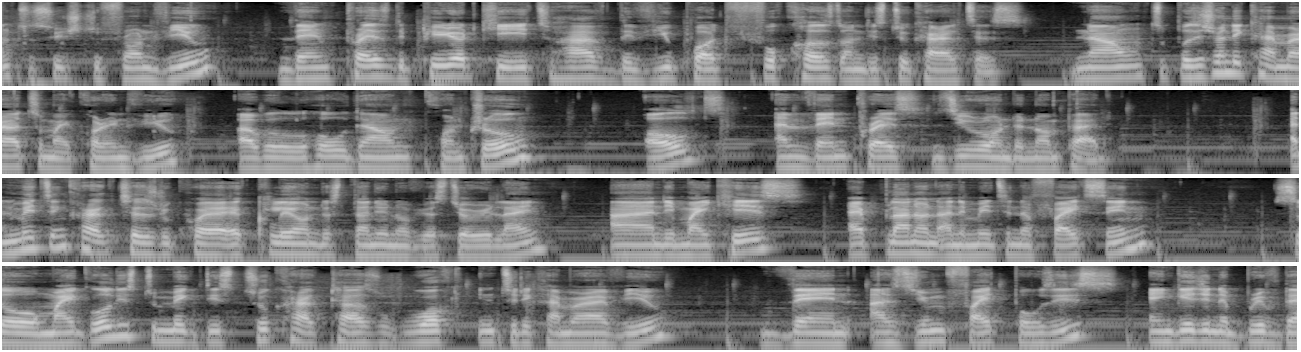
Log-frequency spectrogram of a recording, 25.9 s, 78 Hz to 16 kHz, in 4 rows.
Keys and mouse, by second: 0.0 KP_1, 1.8 KP_Decimal, 10.9 ctrl+alt+KP_0, 17.9 KP_0.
